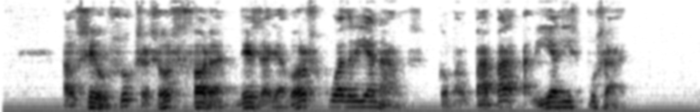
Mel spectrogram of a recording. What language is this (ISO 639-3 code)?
cat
